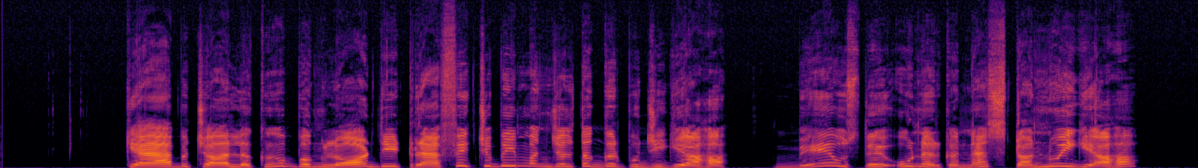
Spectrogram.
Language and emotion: Dogri, surprised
